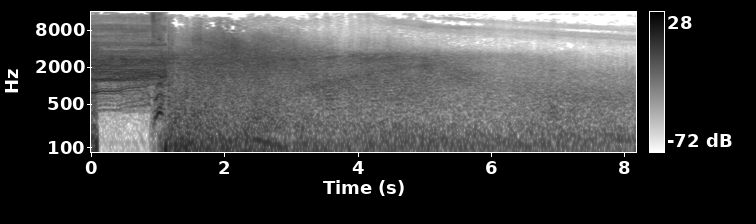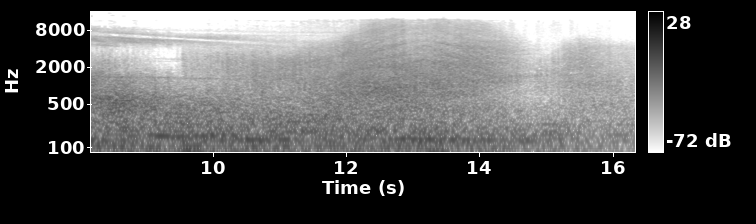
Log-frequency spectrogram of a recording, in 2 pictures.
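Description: A huge explosion booms and rumbles, slowly fading away.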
